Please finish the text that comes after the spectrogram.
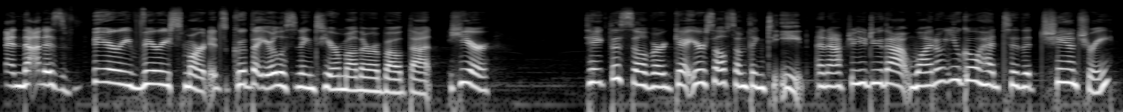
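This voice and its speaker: A woman giving casual, chatty role-play commentary over a video game, playful and gentle, often hesitating and tagging on questions. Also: on the high side, normal speed, clear, resonant tone, dry recording. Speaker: gamer playing a role-play let's play.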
